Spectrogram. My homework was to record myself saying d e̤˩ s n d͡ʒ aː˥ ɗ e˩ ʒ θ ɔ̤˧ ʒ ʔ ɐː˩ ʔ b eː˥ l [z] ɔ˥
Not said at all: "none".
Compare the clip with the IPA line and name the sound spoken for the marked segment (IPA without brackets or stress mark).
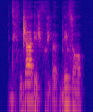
z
